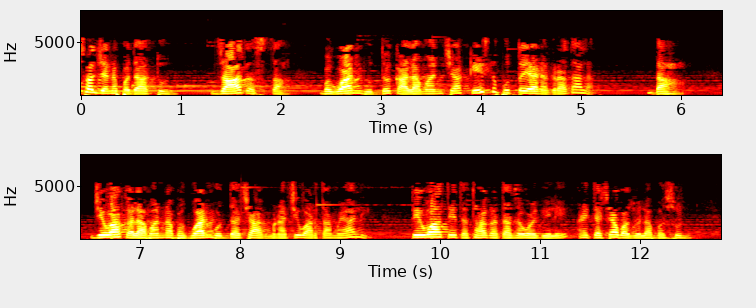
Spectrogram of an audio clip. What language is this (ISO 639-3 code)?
mar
